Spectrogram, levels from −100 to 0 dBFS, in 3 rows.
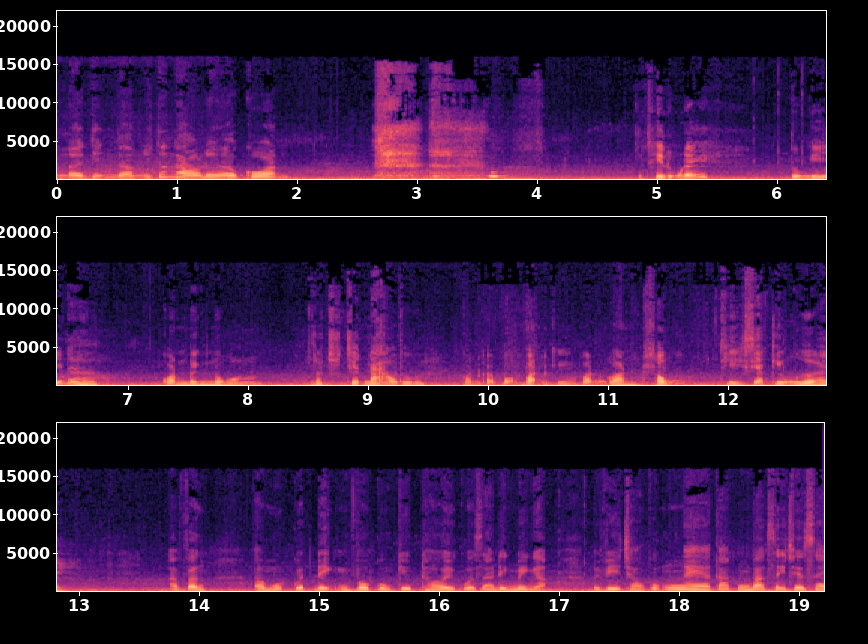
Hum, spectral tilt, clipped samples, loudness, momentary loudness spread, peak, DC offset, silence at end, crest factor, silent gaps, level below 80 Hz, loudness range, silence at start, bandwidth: none; -6.5 dB/octave; under 0.1%; -22 LUFS; 16 LU; -2 dBFS; under 0.1%; 0 s; 20 dB; none; -36 dBFS; 2 LU; 0 s; 16 kHz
